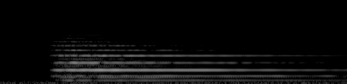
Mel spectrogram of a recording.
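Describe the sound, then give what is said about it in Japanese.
A single bell strikes once, its rich harmonic tone ringing out and slowly decaying, sounding somewhat distant and soft with no voices present. “遠くに響くこの鐘の音。聞き覚えありますよね。”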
